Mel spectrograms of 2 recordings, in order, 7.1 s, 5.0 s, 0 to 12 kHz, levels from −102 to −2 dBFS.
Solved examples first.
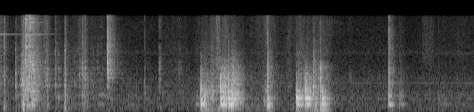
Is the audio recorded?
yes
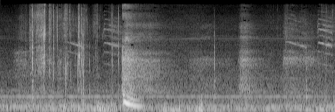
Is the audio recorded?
yes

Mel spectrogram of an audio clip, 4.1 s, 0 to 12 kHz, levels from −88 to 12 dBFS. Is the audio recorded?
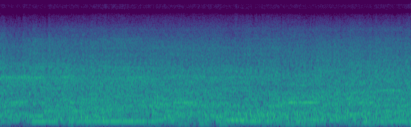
no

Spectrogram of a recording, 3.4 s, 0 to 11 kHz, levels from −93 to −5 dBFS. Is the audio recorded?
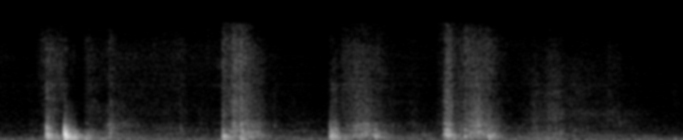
no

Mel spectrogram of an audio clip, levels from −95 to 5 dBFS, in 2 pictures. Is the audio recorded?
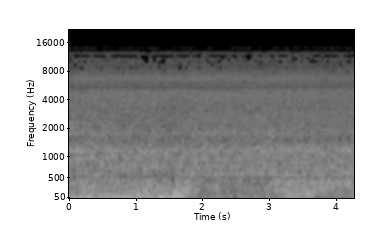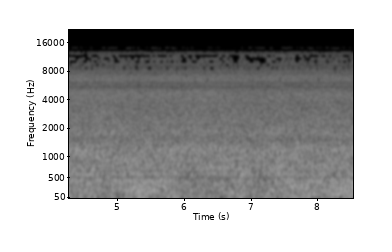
yes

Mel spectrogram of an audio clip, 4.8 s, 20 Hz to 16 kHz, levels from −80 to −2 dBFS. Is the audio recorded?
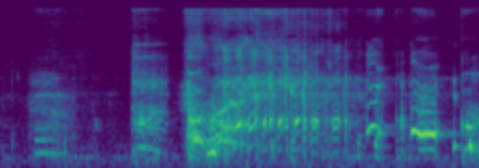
no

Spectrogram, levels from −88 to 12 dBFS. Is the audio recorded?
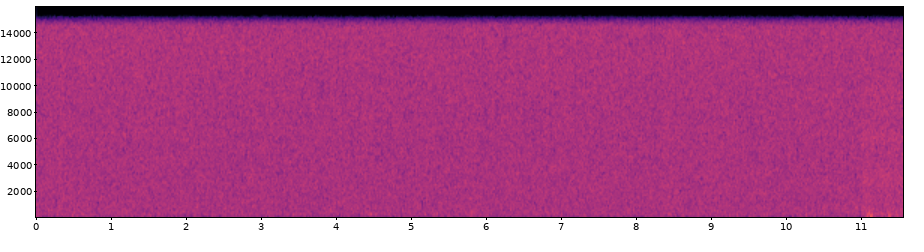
yes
